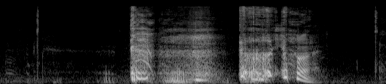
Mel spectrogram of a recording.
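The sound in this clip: Coughing from an asthma flare after singing with a mask on, two loud, harsh bouts of throaty coughs separated by a short pause, with quiet gaps before and after.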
